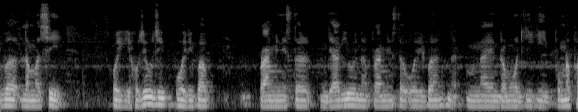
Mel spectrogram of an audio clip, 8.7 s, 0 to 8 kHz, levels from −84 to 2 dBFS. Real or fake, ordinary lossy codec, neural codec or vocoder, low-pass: real; none; none; 7.2 kHz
